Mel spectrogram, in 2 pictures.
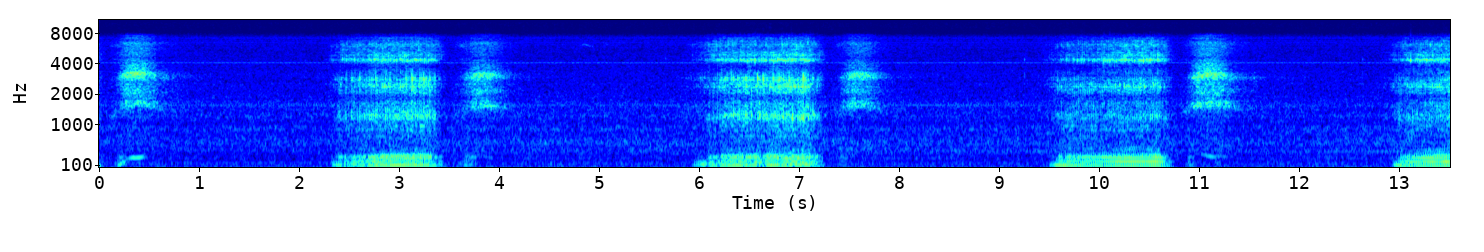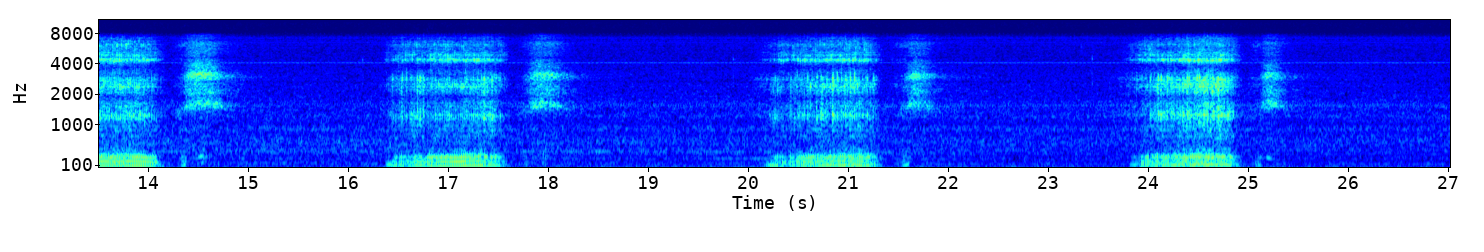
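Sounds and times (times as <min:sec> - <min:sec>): woman snoring loudly: 0:00.0 - 0:00.6, 0:02.3 - 0:04.0, 0:06.0 - 0:07.6, 0:09.5 - 0:11.2, 0:12.9 - 0:14.7, 0:16.4 - 0:18.2, 0:20.1 - 0:21.8, 0:23.8 - 0:25.3
breathy puff of air: 0:00.0 - 0:00.9, 0:03.6 - 0:04.3, 0:07.4 - 0:08.0, 0:10.8 - 0:11.7, 0:14.3 - 0:15.1, 0:17.7 - 0:18.4, 0:21.5 - 0:22.2, 0:25.0 - 0:25.6.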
